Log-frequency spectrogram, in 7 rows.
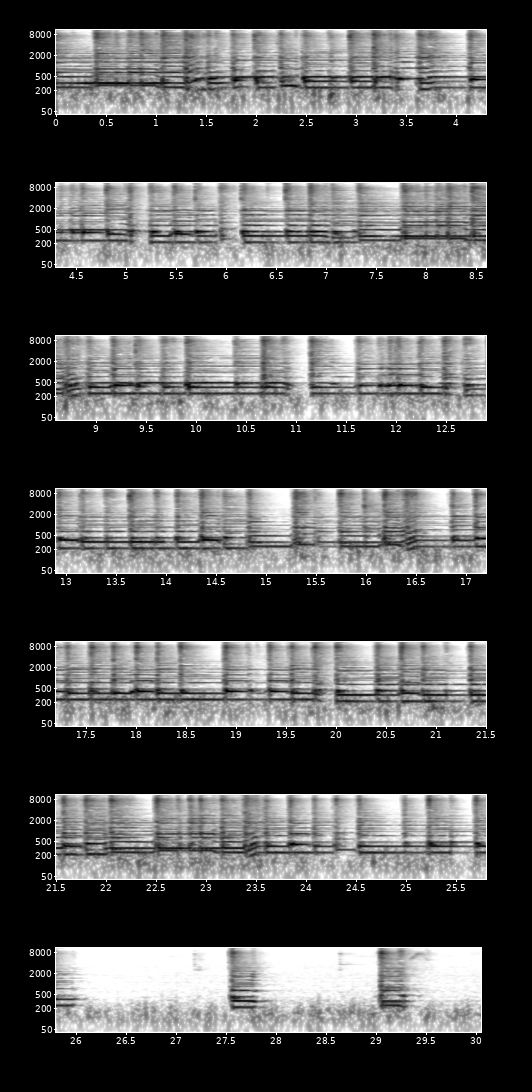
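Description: Seagull Merlin M4 four-string dulcimer strummed fast with a flatpick, playing a blues-based chord riff in B with the chords changing every second or so. The strumming stops about 26 seconds in, and a couple of single strums ring out near the end.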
